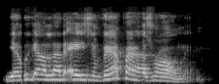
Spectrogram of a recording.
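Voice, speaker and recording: Southern lady chatting on her stream, drawly and jokey, middle pitch. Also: a loud crowd. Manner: chatty, drawling, quick to joke. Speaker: livestream host. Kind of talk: casual livestream chat.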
